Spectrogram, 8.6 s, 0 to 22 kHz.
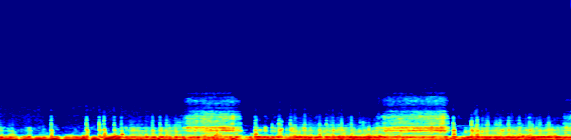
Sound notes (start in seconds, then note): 2.2 water bubbling; 2.6 mouthpiece hissing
